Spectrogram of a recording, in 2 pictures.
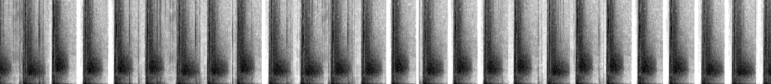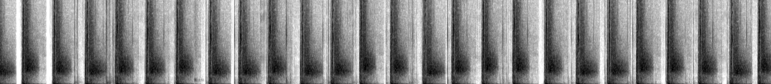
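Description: Punches thud against a padded target in a quick, steady rhythm.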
